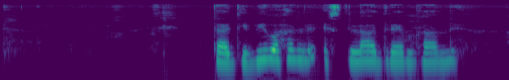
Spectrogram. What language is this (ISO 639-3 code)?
pus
